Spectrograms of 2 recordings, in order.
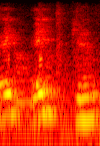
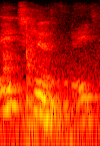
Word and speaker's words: Aitken: People, Gary Garrett, Angelisa Aitken. Angelisa Aitken. Angelisa Aitken. I was wondering whether the T is pronounced. It is.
